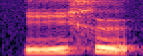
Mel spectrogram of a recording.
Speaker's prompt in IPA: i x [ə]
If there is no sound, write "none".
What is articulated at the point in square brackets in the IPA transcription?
ɨ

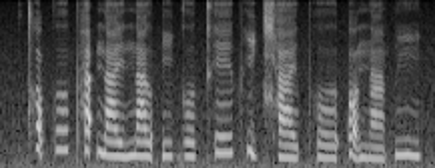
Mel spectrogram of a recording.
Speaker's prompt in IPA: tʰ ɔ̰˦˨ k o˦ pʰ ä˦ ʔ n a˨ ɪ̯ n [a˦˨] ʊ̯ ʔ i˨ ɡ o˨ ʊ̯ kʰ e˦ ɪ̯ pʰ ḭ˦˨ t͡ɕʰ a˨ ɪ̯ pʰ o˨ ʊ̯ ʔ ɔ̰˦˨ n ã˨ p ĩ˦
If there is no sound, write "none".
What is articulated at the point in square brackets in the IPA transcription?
a˨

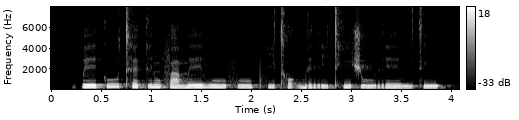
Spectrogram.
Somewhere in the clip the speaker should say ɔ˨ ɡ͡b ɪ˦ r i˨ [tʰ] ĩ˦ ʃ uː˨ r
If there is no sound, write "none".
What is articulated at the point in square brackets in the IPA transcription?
tʰ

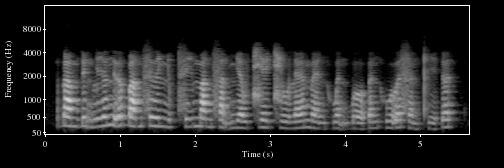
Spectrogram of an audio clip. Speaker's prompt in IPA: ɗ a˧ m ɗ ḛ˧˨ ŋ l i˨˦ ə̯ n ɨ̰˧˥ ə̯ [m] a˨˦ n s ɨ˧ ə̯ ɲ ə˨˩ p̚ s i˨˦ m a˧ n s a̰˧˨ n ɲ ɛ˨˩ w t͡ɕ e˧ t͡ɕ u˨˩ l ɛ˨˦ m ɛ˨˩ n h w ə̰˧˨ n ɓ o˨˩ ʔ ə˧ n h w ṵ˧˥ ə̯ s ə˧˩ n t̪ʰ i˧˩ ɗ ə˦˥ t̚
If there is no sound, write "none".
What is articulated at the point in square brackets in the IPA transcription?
ɓ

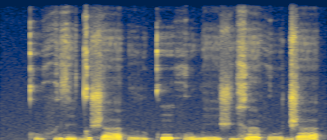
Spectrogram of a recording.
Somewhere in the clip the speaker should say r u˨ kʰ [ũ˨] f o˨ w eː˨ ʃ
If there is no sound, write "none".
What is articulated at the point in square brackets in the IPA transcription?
ũ˦˨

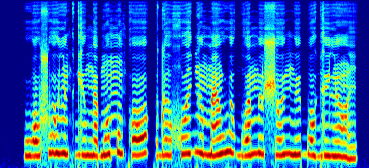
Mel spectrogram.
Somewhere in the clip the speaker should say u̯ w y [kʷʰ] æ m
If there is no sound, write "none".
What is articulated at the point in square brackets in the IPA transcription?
ɡʷ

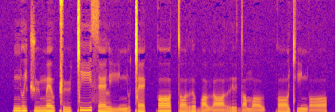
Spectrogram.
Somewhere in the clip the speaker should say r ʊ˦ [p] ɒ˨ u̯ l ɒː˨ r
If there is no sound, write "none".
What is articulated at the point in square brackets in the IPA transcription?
b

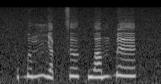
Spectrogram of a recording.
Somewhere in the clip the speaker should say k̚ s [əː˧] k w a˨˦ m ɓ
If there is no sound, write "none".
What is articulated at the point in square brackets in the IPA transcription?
əː˧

